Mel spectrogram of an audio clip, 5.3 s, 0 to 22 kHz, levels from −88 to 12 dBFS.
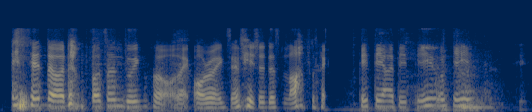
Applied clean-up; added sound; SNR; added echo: neural mask model RNNoise.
